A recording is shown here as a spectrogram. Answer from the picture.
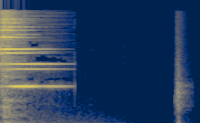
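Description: A bright bell-like ding from a subscribe-button notification sound effect. It strikes at once and rings for under a second. A short click follows near the end.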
